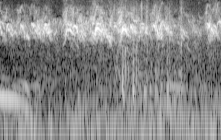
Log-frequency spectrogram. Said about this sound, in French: Et voilà, on laisse passer donc les oiseaux.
